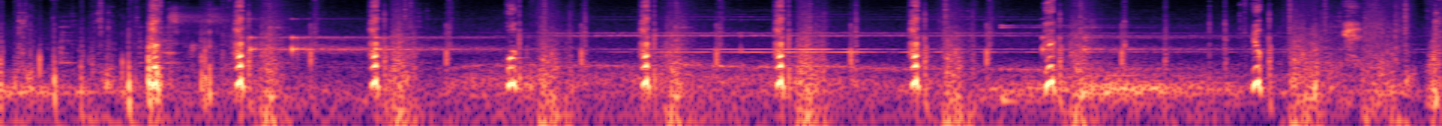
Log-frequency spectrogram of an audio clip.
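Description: A game character climbs a rock face with regular scuffing steps.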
